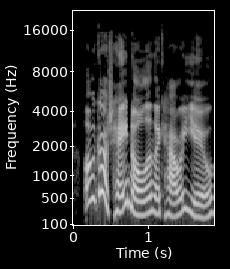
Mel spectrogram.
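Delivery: thrilled, excited, swooping voice. Retelling a character's surprise meeting with Nolan: imitating an excited greeting. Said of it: "and she's excited".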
